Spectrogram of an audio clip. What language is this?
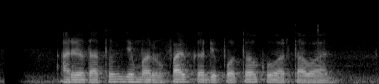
Sundanese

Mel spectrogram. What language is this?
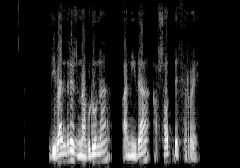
Catalan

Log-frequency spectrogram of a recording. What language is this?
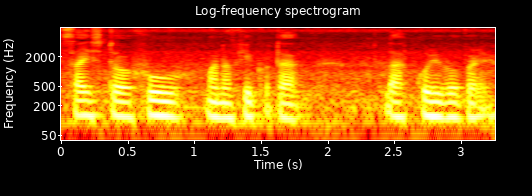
Assamese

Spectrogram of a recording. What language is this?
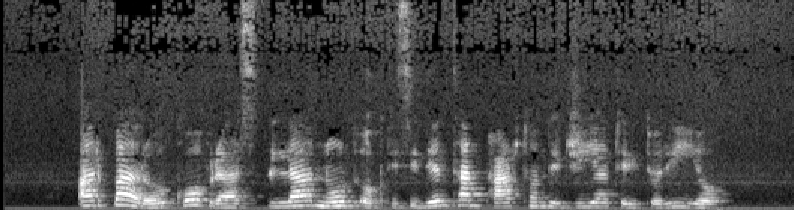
Esperanto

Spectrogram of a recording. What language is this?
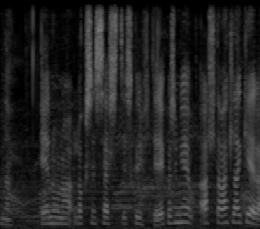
Icelandic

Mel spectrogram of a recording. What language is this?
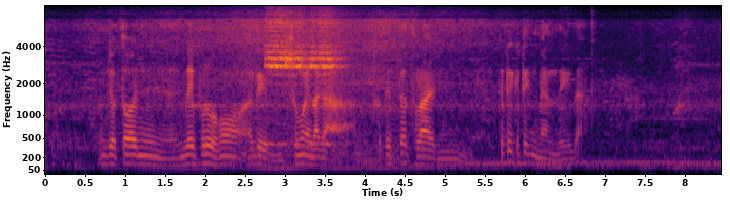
Santali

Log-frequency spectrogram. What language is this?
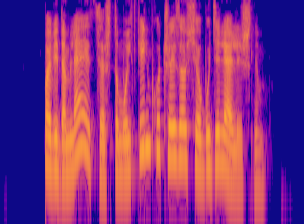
Belarusian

